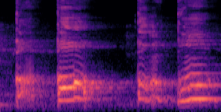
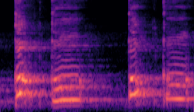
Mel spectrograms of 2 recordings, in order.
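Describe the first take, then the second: First: High cawing like a crow. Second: High crow caw sounds; crow caw demo. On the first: Retold or imitated. Teacher imitating the crow for students, high cawing. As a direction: caw it out like a crow. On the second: Shown as a demonstration. Teacher demonstrating a crow's sound to students, high caws. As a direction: show the class how a crow caws. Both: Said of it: "You know what is the sound of crow?".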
